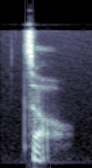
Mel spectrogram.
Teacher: Now compare a place with dental sounds like the surname Zi or the word zou meaning to walk or go. Tongue flat and forward.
